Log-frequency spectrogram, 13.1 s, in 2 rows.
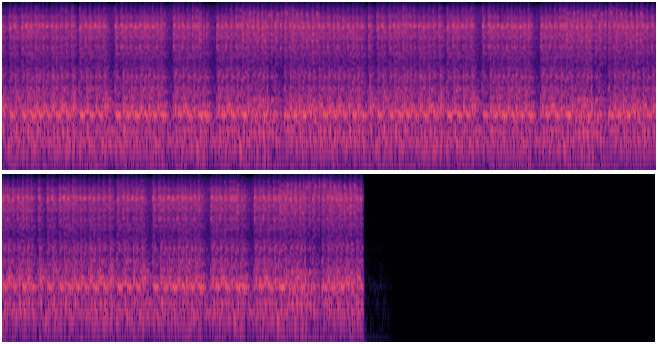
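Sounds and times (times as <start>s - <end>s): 
library computer on a bridge: 0.0s - 10.3s.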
